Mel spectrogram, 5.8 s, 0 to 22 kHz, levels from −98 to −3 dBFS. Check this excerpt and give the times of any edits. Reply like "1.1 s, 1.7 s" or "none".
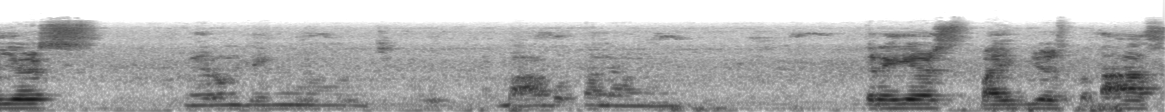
none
